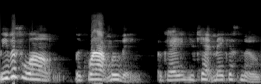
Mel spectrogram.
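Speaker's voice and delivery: put-on fed-up, defiant, snapping voice. Retelling finally snapping at a woman yelling: retelling snapping at someone. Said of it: "I finally just snapped and said".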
